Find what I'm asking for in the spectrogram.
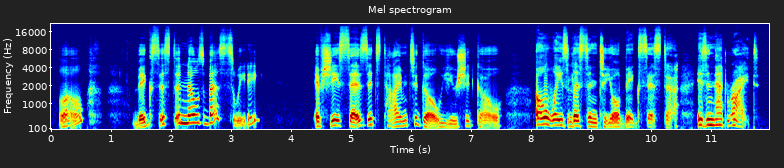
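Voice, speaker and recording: The put-on character voice is raspy and very slow, broken by long, frequent pauses. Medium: read story. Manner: sweet, coaxing.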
